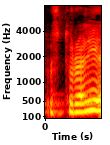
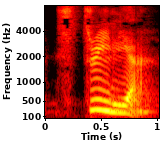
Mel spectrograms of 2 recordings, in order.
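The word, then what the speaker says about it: Australia: لدوله استراليا او قاره استراليا اسمها ايه ستريليا استراليا ما تقولش استراليا لا هتكون طيب عندنا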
